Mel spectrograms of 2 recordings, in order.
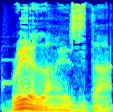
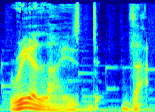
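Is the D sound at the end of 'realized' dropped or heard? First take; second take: dropped; heard. First: The final D of realized is dropped. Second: The final D of realized is clearly pronounced. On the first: The speaker calls it right. "你就听到呢我会省略了那些" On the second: The speaker calls it wrong. "我就不会读成realized that 这样的，因为呢实在太巧口了"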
